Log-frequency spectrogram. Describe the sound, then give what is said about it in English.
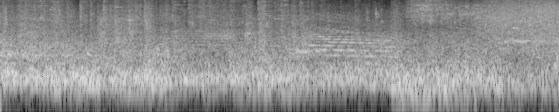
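Loud, sustained crunching of chips being chewed, a dense crackly noise that keeps going for several seconds with no voices over it. “This is the biggest crunch that I could find in all my searching for crunches.”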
